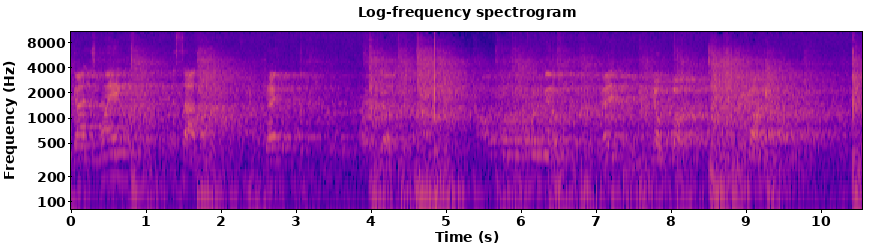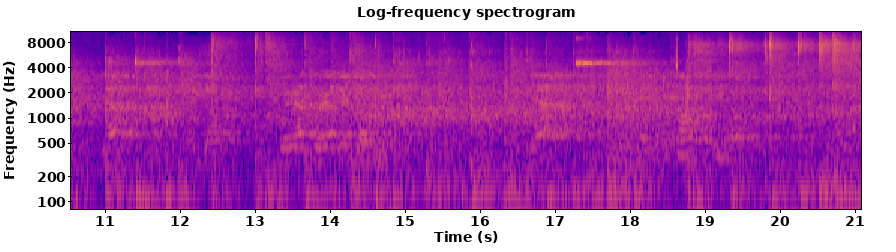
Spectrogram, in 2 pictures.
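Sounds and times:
basketball bouncing on hardwood: 4.0s - 7.8s, 8.5s - 9.4s, 10.4s - 21.0s
short high squeaks: 17.3s - 17.7s.

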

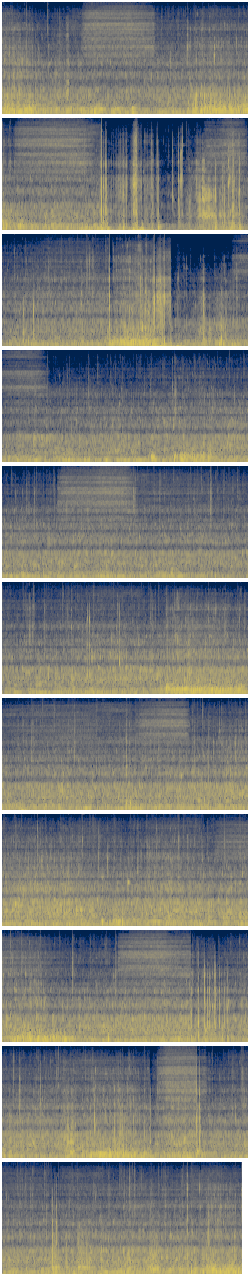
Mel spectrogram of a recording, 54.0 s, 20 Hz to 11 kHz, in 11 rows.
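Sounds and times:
exhaled bubbles rumbling: 0.0s - 21.0s, 22.4s - 54.0s
hissing regulator inhalations: 1.6s - 3.2s, 5.2s - 6.9s, 9.0s - 9.9s, 14.4s - 15.7s, 20.8s - 22.7s, 32.0s - 33.4s, 38.8s - 39.8s, 41.7s - 43.2s, 47.3s - 48.4s.

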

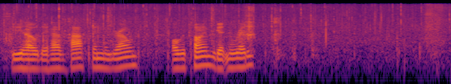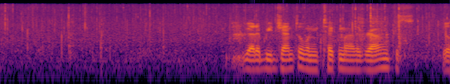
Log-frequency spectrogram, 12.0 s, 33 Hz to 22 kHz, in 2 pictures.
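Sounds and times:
rain on wet grass: 0.0s - 12.0s
raindrop ticks: 0.0s - 12.0s.

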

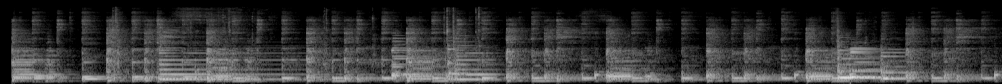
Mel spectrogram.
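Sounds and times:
electronic keyboard notes: 0.1s - 10.0s.

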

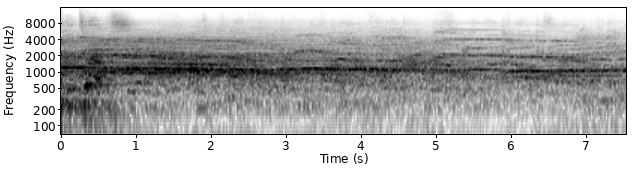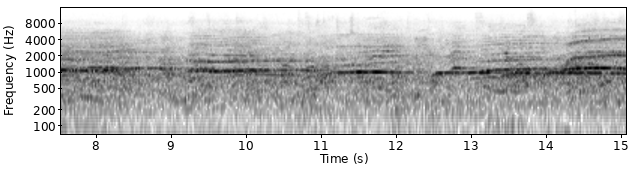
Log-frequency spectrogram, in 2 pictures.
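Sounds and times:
crowd cheering and screaming: 0.0s - 15.0s.

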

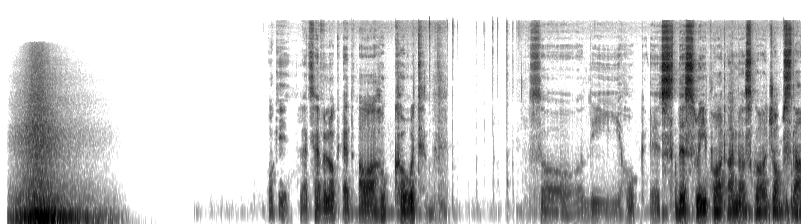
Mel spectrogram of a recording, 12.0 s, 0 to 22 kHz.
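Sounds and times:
whoosh with low rumble: 0.1s - 1.8s.

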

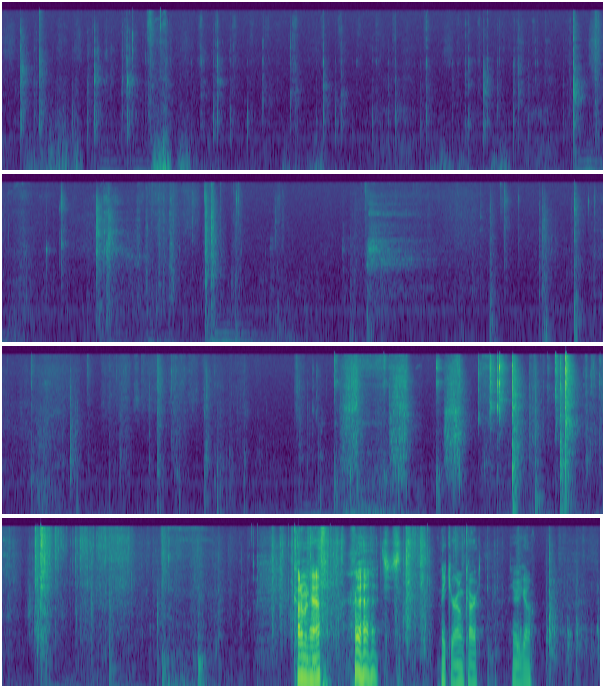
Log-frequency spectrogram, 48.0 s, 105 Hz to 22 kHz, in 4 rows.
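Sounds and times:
tearing and crinkling wrap: 35.1s - 38.8s, 41.3s - 44.8s
cardboard rustling: 35.6s - 44.8s.

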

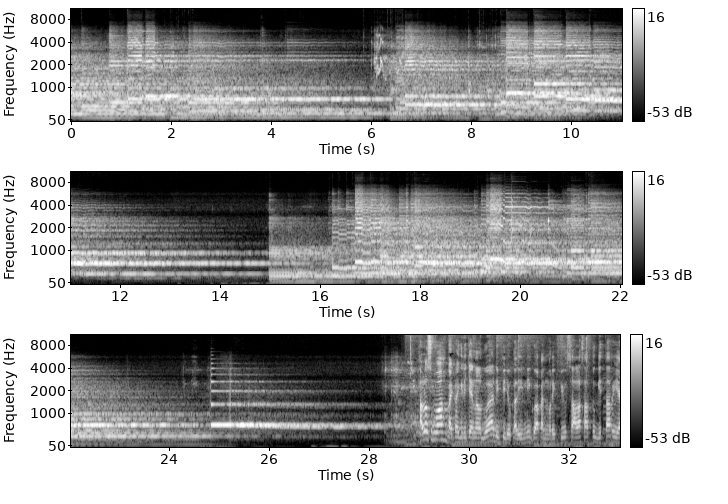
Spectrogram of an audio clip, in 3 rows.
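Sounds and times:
electric guitar through amplifier: 0.0s - 31.1s.

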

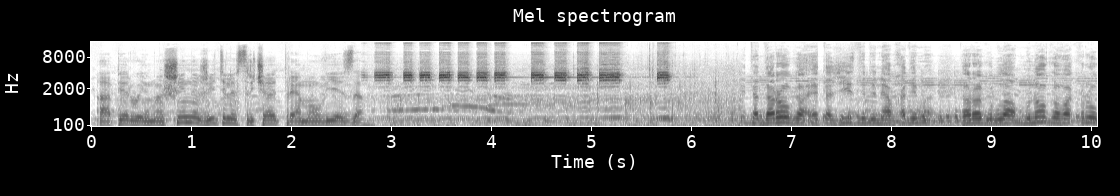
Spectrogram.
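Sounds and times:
car horn short beeps: 2.7s - 5.9s.

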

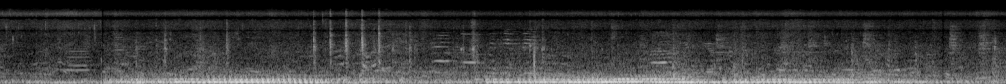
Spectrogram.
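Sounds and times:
people's voices: 0.0s - 10.0s
vehicle engine running: 1.0s - 9.5s.

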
